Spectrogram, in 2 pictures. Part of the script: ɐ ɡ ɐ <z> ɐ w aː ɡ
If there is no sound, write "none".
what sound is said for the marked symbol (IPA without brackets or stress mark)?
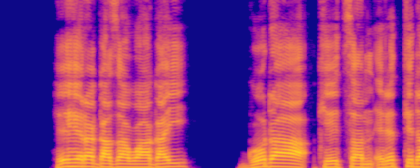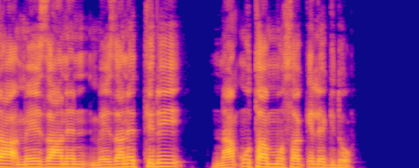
z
